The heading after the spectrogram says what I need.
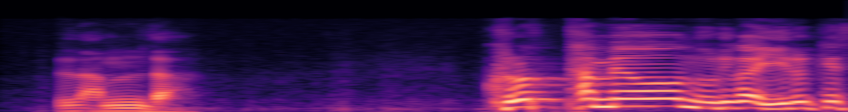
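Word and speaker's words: lambda: 그래서 뭐라고 읽어? 람다. 람다. B가 묵음이다. L-A-M-B-D-A. 람다.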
